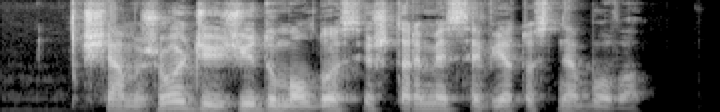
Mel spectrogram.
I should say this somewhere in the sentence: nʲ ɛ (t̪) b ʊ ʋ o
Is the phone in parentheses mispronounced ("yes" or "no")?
yes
